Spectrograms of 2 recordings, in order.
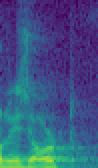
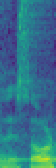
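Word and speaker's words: resort: रूप में करते हैं तो रिजॉर्ट नाउन होती है, जिसका मतलब होता है आश्रय स्थल। लेकिन जब हम इसका प्रयोग वर्ब के रूप में करते हैं तो ये रिसोर्ट कहलाता है, प्रोनाउंस रिसोर्ट हो जाता है वर्ब के रूप में।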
